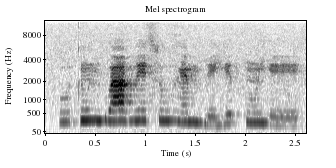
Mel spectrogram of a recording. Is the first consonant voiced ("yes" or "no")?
no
